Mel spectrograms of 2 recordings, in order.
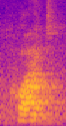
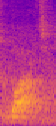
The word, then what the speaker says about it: white: So differently means it's white, the same means it's white.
